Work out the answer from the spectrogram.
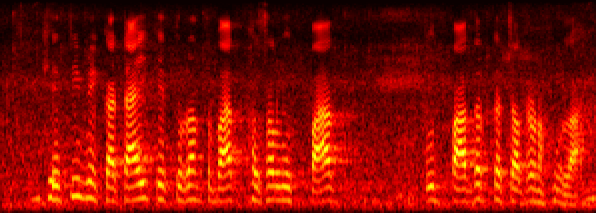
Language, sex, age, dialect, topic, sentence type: Bhojpuri, female, 25-30, Western, agriculture, statement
